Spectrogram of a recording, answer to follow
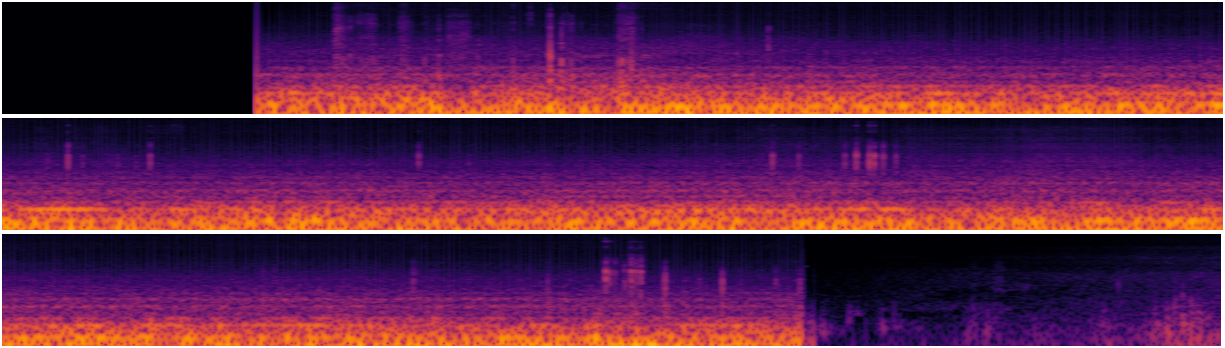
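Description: A car driving along a road, heard from inside the cabin: a loud, steady low rumble of engine and road noise with a few faint clicks. It starts about a second in and cuts off suddenly near the end.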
